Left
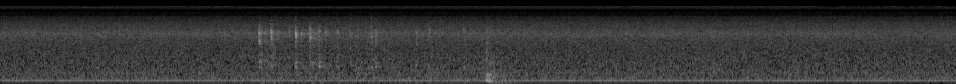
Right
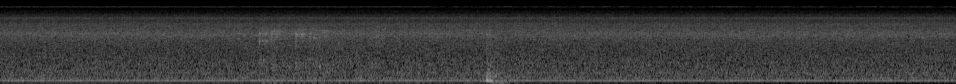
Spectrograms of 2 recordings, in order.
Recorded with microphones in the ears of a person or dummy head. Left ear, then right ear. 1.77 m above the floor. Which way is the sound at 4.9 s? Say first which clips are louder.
Even; 40° left (ahead or behind).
